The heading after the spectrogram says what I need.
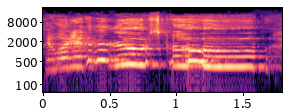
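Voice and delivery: high, loud cartoon squeal; Shaggy from Scooby-Doo. Encoring the Shaggy impression for the partner, high loud cartoon voice. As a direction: sustain the catchphrase way up high. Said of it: "my Shaggy thing's pretty good".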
